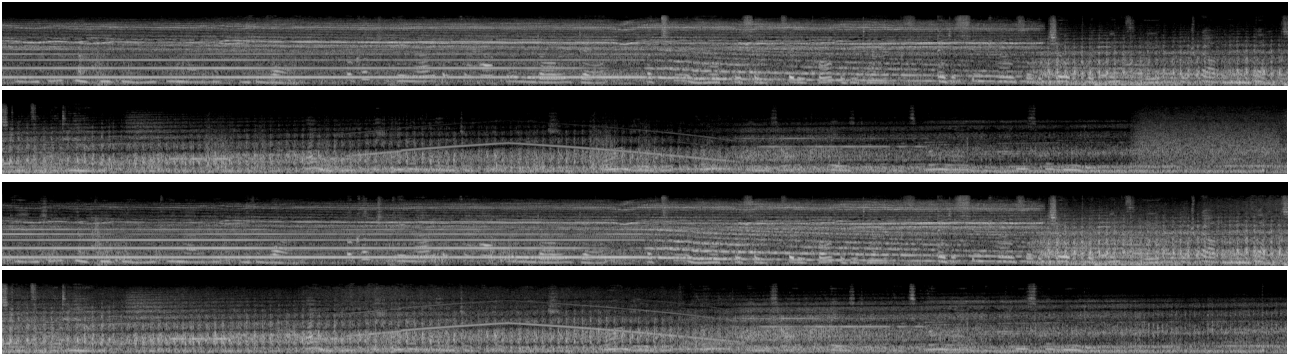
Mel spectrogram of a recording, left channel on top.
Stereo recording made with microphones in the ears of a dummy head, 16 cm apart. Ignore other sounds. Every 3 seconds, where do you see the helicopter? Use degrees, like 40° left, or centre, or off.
40° left, 30° left, centre, 20° right, 30° right, 40° right, 50° right, 60° right, 60° right.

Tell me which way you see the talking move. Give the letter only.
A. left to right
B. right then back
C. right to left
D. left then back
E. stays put
D.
